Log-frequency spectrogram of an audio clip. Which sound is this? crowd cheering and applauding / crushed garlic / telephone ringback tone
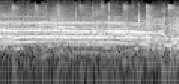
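crowd cheering and applauding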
